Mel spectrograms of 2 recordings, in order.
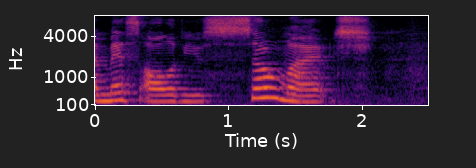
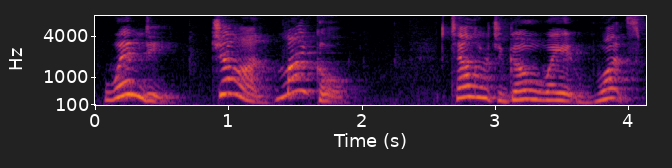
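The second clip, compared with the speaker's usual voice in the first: louder, urgent calling of names; 5 semitones higher, 6 dB louder than usual. A narrator's reading. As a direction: call out to Peter in alarm. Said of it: "the three called simultaneously".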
